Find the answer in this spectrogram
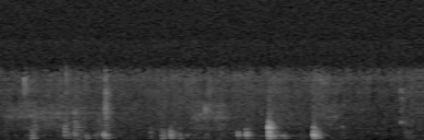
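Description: Near silence broken by scattered faint, soft clicks and taps, the last two a little louder: hands working Tootsie Rolls around in thick batter in a ceramic mixing bowl.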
